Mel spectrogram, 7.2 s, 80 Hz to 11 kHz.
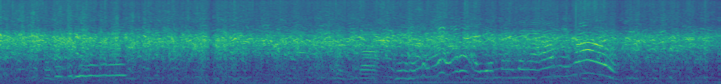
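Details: Flock of about 600 domestic ducks on a duck farm in San Agustin, released and heading toward the camera: nasal, harmonic calls, some rising and falling in quick bends, overlapping over a steady loud hiss, with people talking.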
